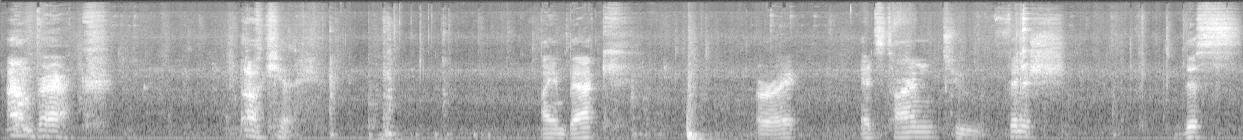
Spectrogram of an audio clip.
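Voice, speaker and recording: A student man reads his homework aloud in a casual vlog, unhurried and halting, joking and correcting himself as he goes. His average-pitched voice sits over a clear hiss of background noise. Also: steady tone. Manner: joking, self-interrupting, stumbles over words. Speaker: student vlogger.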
